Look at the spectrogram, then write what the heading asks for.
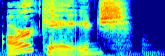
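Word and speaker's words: ArcheAge: massive multiplayer role-playing game Arch age it's called archage that's what I I I had to look up the pron pronunciation they said archage okay yeah and uh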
